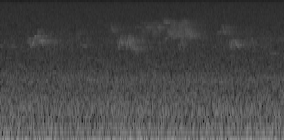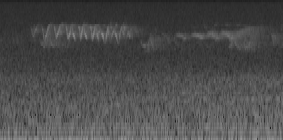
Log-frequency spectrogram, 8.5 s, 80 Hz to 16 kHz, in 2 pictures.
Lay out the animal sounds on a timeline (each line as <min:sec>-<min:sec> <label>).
0:00.0-0:08.5 Red-eyed Vireo (Vireo olivaceus)
0:01.8-0:03.1 Chestnut-sided Warbler (Setophaga pensylvanica)
0:04.5-0:06.4 Chestnut-sided Warbler (Setophaga pensylvanica)
0:06.7-0:08.3 Black-throated Blue Warbler (Setophaga caerulescens)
